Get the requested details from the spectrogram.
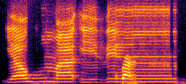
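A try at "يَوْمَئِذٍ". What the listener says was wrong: Yawma. Bukan yawma. Apakah betul? Enggak. Harus langsung. Yawma.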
